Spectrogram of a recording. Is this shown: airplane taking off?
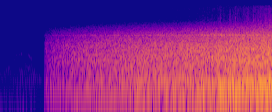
yes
